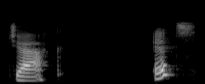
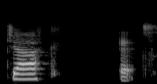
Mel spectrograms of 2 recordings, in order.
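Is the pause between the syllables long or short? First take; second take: long; short. First: There is a long pause between the syllables. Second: There is a short pause between the syllables. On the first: The word is harder to guess. "Rather than saying" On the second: The word is easier to guess. "having a shorter pause in between the syllables"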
